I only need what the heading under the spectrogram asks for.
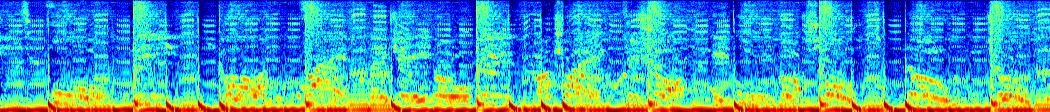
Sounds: Music, Drum and bass

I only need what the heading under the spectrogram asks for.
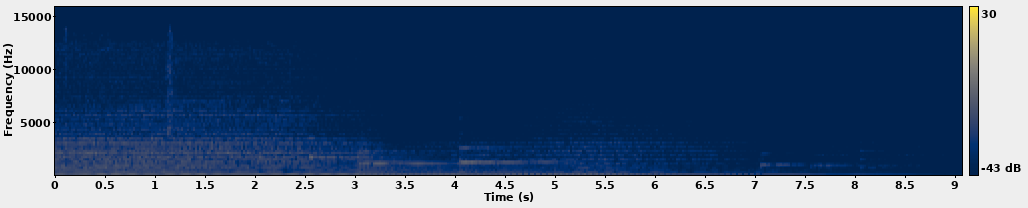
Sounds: Background music

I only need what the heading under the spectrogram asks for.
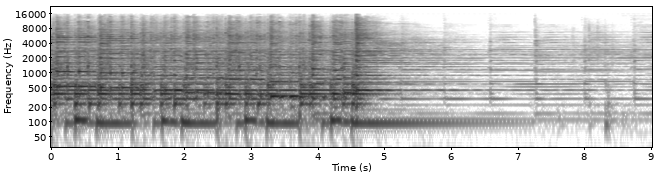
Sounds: Sitar, Music

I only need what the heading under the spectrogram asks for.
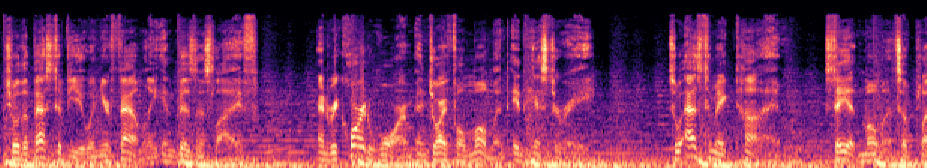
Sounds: Music, Speech

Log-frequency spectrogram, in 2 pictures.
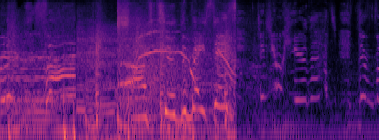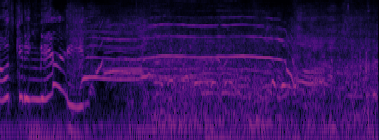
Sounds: Speech, Music

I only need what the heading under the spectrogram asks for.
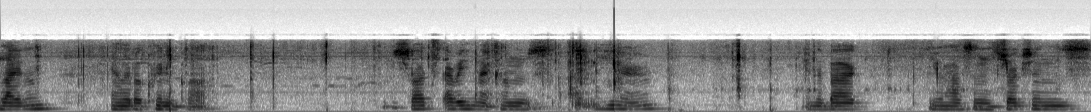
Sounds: inside a small room, Music, Speech

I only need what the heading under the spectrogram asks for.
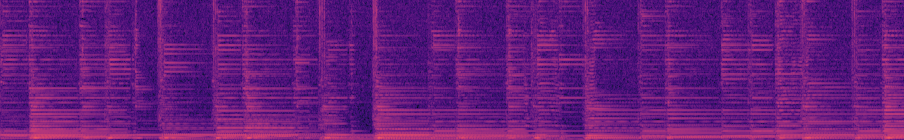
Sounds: Guitar, Plucked string instrument, Acoustic guitar, Musical instrument, Music

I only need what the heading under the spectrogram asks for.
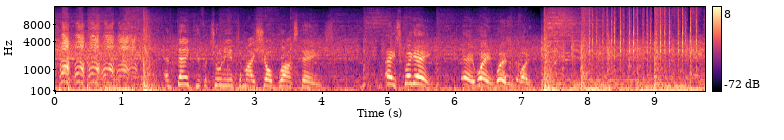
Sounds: Music, Speech

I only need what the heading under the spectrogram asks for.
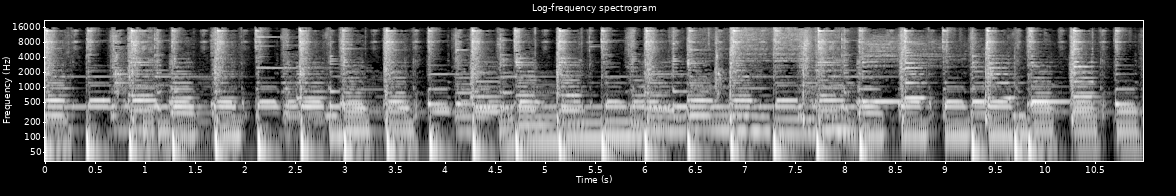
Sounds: Music

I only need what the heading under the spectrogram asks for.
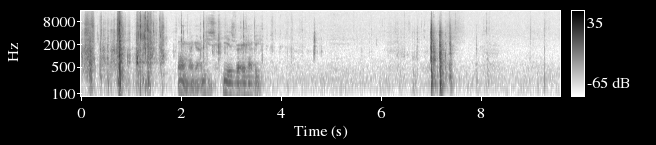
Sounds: Speech

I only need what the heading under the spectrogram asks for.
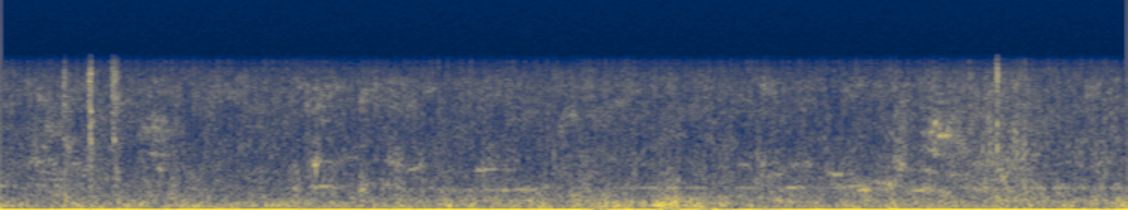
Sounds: Speech

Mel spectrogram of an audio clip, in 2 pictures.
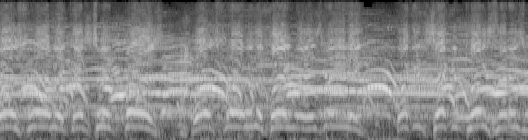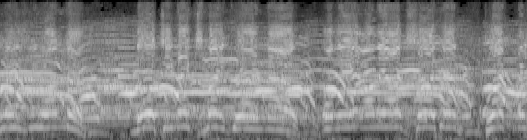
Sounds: Speech

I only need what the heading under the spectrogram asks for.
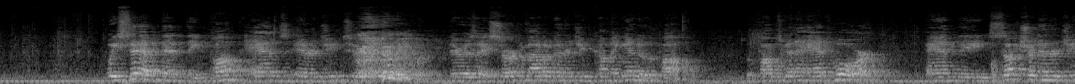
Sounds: Speech

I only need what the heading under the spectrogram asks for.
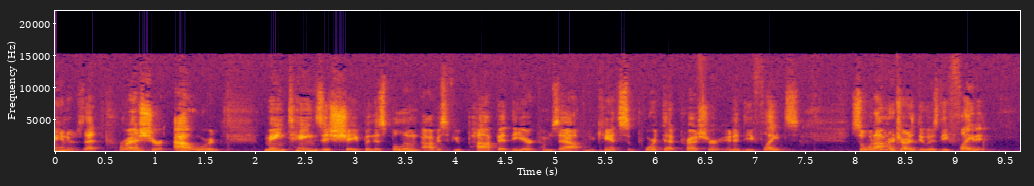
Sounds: Speech

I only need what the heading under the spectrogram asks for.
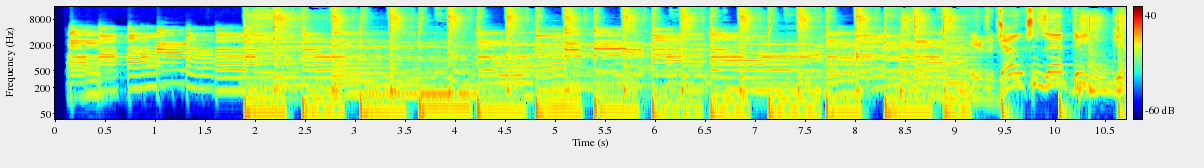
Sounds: Singing, Effects unit, Music

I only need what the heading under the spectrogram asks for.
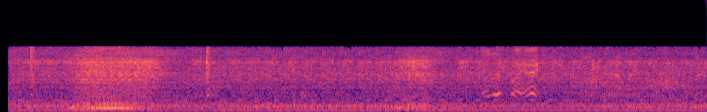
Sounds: Speech, Vehicle, Truck

